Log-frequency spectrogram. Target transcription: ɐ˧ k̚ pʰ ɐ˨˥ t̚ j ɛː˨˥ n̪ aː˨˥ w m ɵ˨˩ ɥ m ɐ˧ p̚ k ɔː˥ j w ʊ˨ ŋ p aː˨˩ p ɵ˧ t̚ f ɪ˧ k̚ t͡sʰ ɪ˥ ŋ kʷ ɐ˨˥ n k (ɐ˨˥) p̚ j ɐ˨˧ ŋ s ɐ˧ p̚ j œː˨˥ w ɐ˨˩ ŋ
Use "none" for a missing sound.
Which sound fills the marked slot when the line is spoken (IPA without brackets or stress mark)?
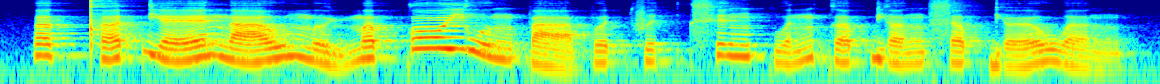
ɐ˨˥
